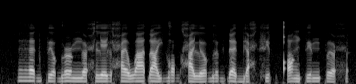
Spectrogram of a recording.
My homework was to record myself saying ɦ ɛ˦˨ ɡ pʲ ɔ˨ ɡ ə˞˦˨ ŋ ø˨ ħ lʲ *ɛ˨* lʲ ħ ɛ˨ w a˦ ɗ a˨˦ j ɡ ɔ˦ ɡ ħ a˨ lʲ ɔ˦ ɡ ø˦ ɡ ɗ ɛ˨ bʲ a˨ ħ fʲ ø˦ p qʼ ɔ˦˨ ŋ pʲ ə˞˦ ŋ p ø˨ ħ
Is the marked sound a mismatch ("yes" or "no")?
no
